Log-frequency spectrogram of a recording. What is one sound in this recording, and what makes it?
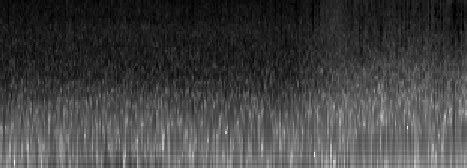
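Water pours steadily into a pool.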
